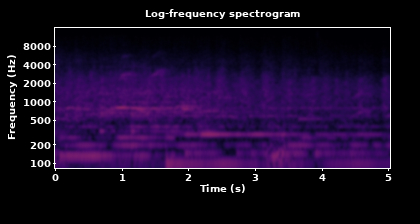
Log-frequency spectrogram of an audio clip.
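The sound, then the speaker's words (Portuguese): A church audience claps steadily for about five seconds at the preacher's urging, applauding the sermon, a dense, even wash of applause with no one speaking, while low sustained keyboard notes hum underneath. “está aplaudindo a palavra.”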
